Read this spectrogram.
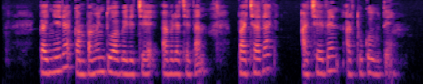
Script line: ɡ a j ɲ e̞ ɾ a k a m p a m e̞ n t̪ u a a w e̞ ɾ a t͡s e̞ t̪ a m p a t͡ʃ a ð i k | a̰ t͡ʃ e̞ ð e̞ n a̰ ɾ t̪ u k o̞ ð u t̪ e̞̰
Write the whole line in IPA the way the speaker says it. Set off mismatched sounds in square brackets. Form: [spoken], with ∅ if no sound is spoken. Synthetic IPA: ɡ a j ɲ e̞ ɾ a k a m p a m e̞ n t̪ u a a [β] e̞ ɾ a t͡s e̞ t̪ a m p a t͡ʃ a ð [a] k | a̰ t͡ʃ e̞ ð e̞ n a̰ ɾ t̪ u k o̞ ð u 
